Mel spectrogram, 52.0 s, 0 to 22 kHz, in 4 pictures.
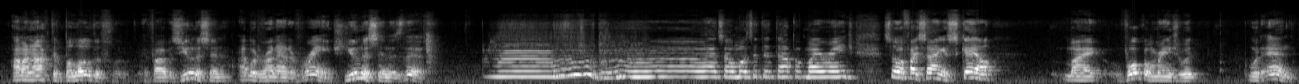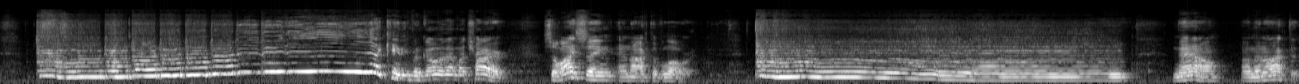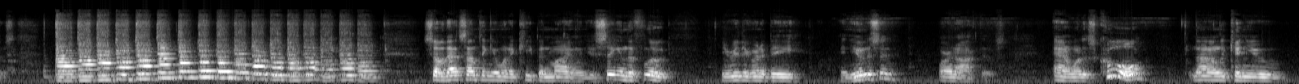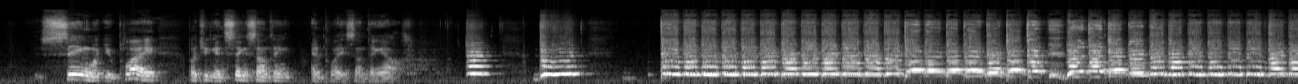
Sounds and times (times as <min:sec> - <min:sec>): Flute: 0:04.8 - 0:07.1, 0:13.4 - 0:16.8, 0:20.6 - 0:24.3, 0:26.5 - 0:29.8, 0:43.6 - 0:44.9, 0:45.6 - 0:51.9.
